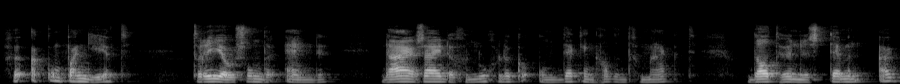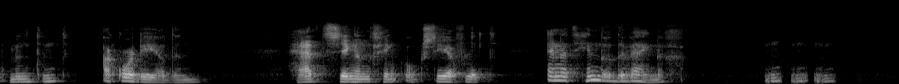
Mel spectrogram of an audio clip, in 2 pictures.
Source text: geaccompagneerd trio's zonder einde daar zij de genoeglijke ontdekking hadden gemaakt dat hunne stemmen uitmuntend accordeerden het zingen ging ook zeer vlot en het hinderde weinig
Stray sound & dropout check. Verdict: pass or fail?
fail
